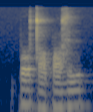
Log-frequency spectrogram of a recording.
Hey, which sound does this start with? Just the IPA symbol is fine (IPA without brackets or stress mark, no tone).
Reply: p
